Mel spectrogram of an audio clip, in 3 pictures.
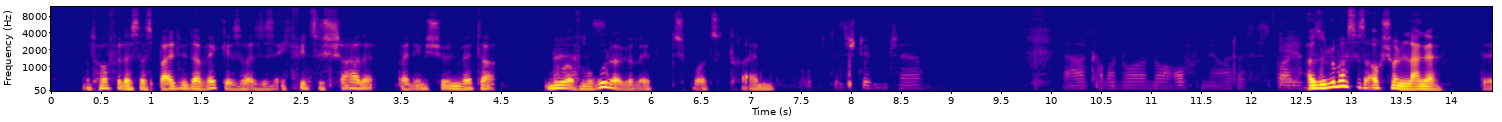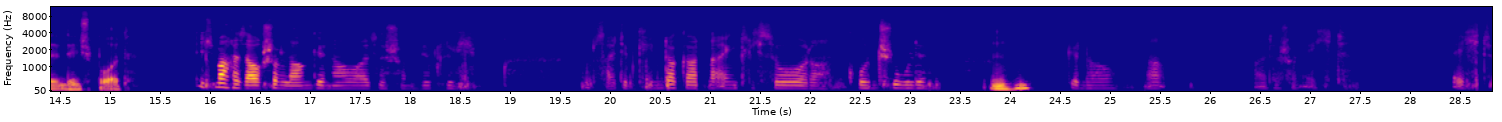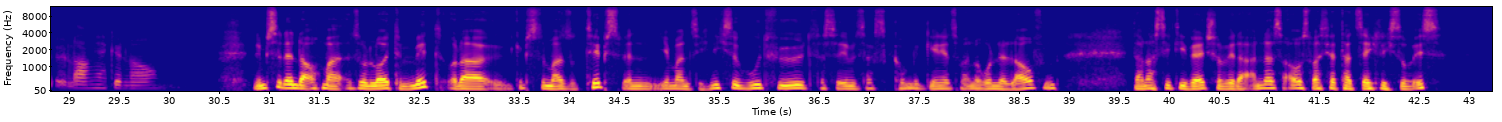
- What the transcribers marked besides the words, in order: wind; other background noise; sniff
- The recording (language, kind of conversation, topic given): German, unstructured, Gibt es eine Aktivität, die dir hilft, Stress abzubauen?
